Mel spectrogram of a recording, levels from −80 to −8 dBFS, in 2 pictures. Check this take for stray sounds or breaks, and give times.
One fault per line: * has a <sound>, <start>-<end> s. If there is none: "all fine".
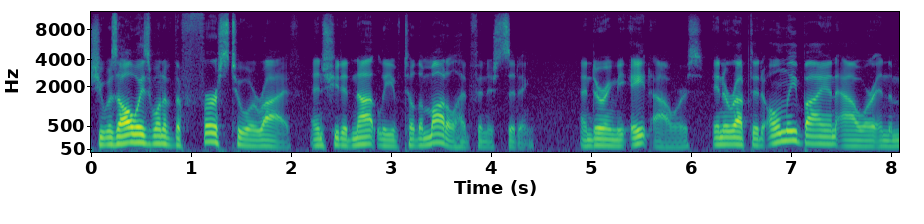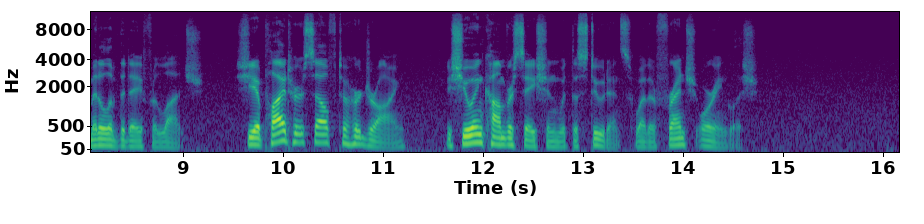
all fine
